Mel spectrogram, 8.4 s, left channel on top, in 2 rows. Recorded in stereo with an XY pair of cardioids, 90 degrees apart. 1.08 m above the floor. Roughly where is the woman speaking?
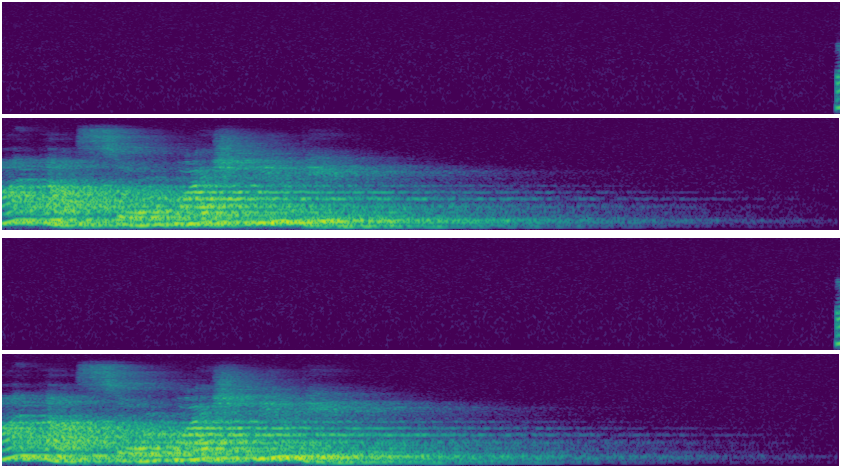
Ahead.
